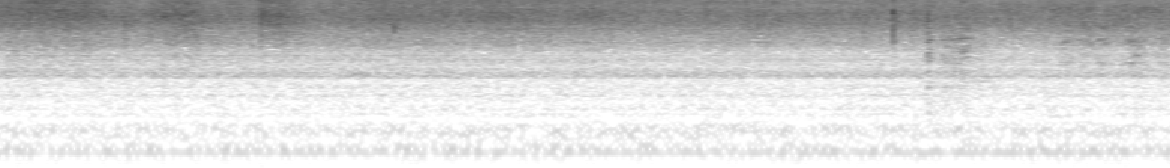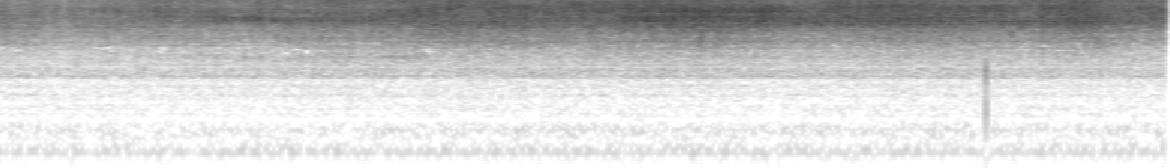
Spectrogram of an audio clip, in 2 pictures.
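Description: Minced-meat patty sizzling in a hot ridged grill pan, growing louder in the second half as it is turned over with a slotted metal spatula. A couple of light taps of the spatula on the pan are heard.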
